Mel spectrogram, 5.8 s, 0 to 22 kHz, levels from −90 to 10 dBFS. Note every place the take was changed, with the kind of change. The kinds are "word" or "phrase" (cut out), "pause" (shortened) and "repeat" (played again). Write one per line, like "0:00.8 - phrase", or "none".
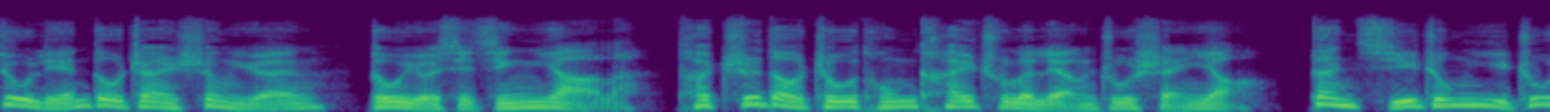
0:02.5 - pause
0:04.8 - pause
